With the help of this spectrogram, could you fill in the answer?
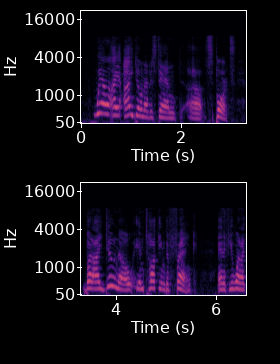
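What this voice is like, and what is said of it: Usual voice. Nothing is said of it.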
